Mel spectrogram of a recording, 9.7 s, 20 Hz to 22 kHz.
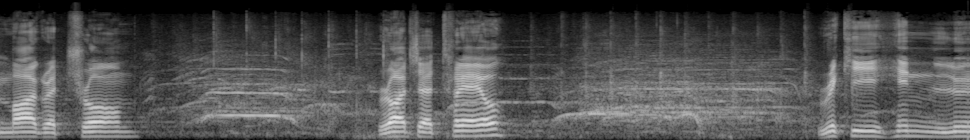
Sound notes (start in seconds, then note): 1.6 graduates cheering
